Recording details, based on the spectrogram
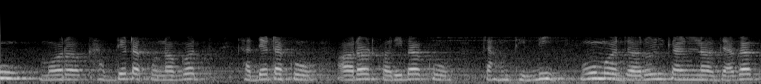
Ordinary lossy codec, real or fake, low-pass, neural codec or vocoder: none; real; 3.6 kHz; none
